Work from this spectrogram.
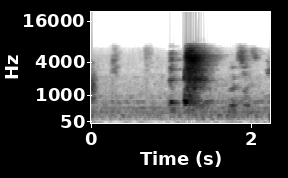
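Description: A single sharp sneeze bursts out midway, preceded by a quick intake of breath, with quiet room sound around it.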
